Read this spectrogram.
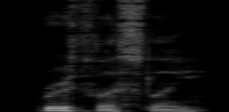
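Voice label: "ruthlessly", Australian English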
